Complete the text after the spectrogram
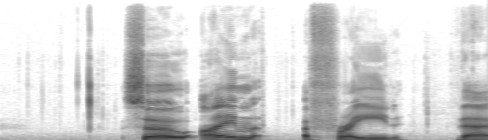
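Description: A young man speaks with animation into a microphone, close up.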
